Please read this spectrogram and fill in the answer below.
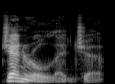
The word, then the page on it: general ledger: British English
